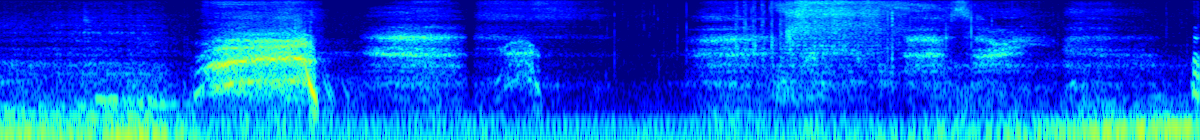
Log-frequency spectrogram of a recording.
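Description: A woman crying: a loud wailing sob that falls in pitch about a second in, then shorter sobs and a sharp gasping breath around four seconds.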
